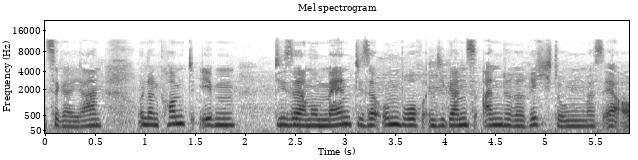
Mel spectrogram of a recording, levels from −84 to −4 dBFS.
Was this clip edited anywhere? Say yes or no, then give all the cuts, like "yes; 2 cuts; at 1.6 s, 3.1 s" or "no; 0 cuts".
no; 0 cuts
